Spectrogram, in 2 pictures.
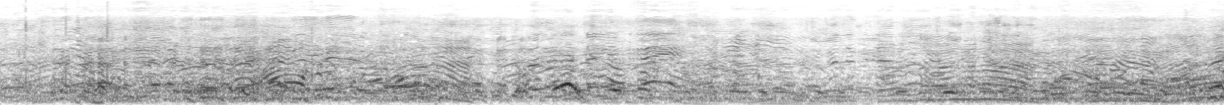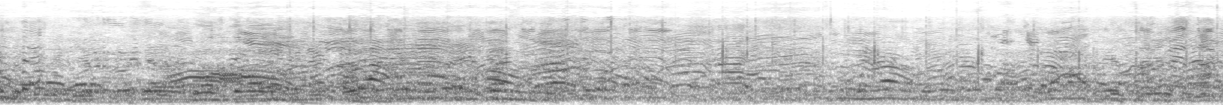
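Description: A large crowd of spectators talking over one another: a dense, steady chatter of many voices.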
